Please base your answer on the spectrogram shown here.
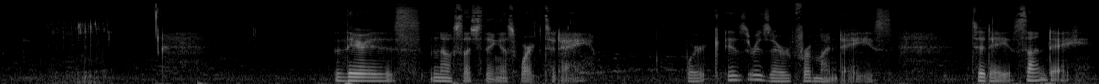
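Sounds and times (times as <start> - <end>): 
wet slurping sips of tea from a cup: 0.4 - 1.2
speech: 3.4 - 6.0, 6.9 - 10.9.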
